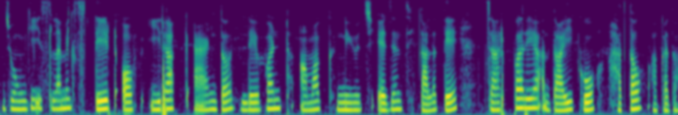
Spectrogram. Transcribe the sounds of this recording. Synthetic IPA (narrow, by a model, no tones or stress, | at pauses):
d͡ʒõŋɡiɪslamiksʈeːʈɔfiɾakɛ̰̃ɳɖd̪əleʋəɳʈɐmɐk | niud͡ʒed͡ʒənsi̥t̪alət̪e | t͡ʃaɾpɐɾjad̪aːiko | hɐt̪awakad̪a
